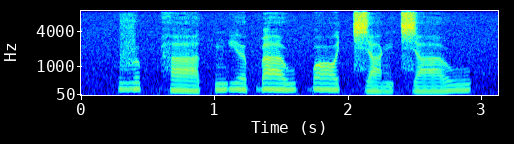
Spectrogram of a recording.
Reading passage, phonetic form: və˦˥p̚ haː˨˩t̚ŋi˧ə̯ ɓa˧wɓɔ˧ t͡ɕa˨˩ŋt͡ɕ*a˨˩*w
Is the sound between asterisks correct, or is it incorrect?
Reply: incorrect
